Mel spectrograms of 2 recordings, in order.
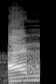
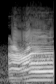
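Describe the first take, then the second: First: "an" with a clean glottal start; plain hamza a. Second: "a" pressed in the throat; Arabic ain. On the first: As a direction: say "an" open, free of ain. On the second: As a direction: tighten the pharynx for "a" as ain. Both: Shown as a demonstration. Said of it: "Bedakan a dengan in".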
